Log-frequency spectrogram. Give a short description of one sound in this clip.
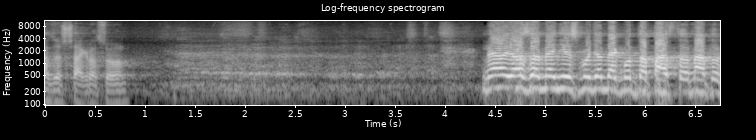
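A middle-aged man speaks loudly with animation into a microphone.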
